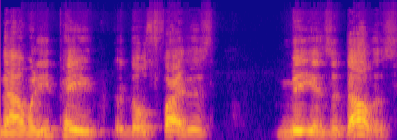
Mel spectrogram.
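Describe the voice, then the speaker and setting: A man speaking at a very slow pace. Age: 70s. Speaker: Nation of Islam member and boxing manager. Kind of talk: interview. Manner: halting.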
